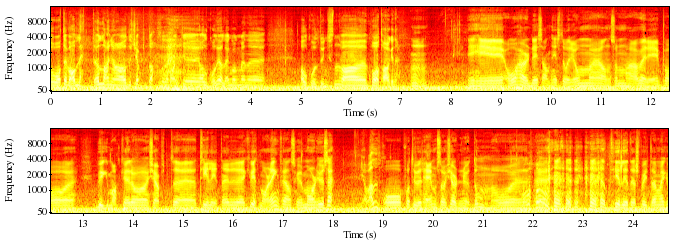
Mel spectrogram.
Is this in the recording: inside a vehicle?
yes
